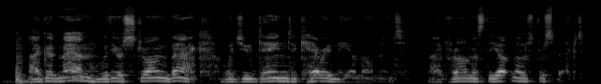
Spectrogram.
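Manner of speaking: very gentle, tender, soft, close murmur. Voicing a character speaking into a mount's ear: very gentle, quiet voice. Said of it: "you hear him very gently saying into Fanix's ear".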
